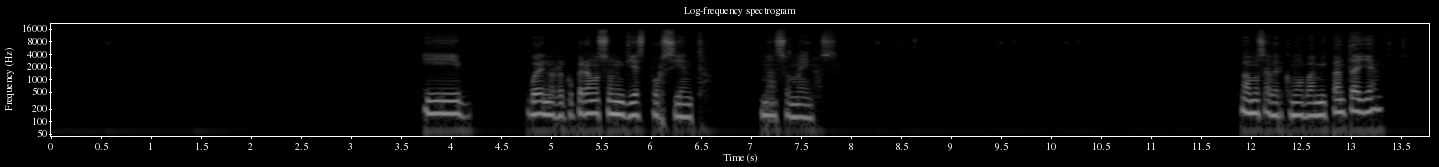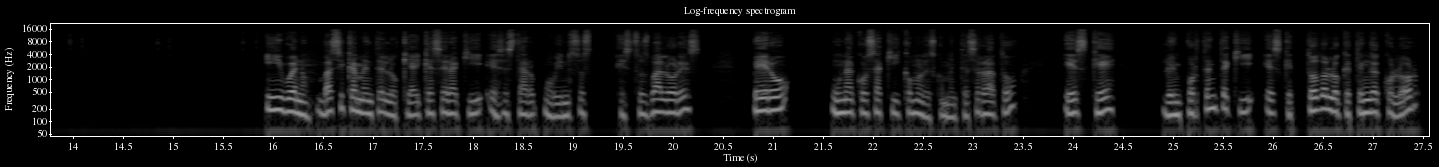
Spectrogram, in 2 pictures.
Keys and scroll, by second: 11.0 ctrl+0.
